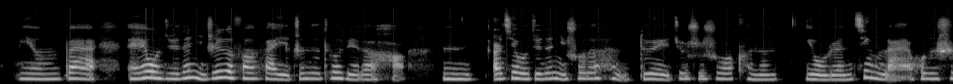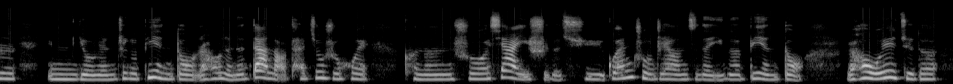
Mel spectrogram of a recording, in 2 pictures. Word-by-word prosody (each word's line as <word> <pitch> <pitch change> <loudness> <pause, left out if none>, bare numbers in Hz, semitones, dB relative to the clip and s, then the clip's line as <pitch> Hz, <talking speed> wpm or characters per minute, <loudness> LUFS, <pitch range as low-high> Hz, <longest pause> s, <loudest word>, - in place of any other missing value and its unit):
明 250 0 -2
白。 265 -1 +3 0.3
诶， 265 +3 +4
我 295 -2 +7
觉 255 -2 -2
得 295 +2 +3
你 290 -6 +1
这 285 +6 +2
个 310 -1 +6
方 275 -2 +2
法 260 -3 +2
也 225 -2 +1
真 260 +4 -3
的 260 - -3
特 285 0 +1
别 230 -4 -1
地 225 0 -1
好。 - - -4 0.3
嗯， 245 -2 -1 0.2
而 250 - +5
且 280 +2 +3
我 255 -1 +2
觉 250 0 -1
得 260 - -1
你 270 -3 -1
说 275 +2 -3
得 270 +1 -1
很 270 -5 -6
对， 245 -3 0
就 265 +3 -6
是 275 +1 -2
说 260 -1 -3
可 260 0 -8
能 225 0 -4 0.3
有 230 -4 +2
人 220 +1 -1
进 310 +5 +3
来， - - 0
或 - - -4
者 260 0 -2
是， 260 0 +2 0.3
嗯， 235 -1 -2
有 225 -1 +2
人 220 +1 -2
这 270 +3 -3
个 255 -1 -2
变 285 -2 +2
动。 230 -3 0
然 - - -2
后 265 +1 -2
人 235 -6 -1
的 225 +1 -2
大 310 +4 +7
脑， 275 - -1
它 270 - -5
就 300 +3 -1
是 275 -3 -3
会， 250 -1 -5 0.3
可 255 - -7
能 230 0 -2
说 250 0 -2
下 290 +2 +5
意 245 - -3
识 - - -1
地 215 - -8
去 235 0 -2
关 280 +7 +1
注 285 -6 -2
这 245 0 -5
样 230 -1 -2
子 235 -1 -3
的 225 -2 -3
一 210 0 -6
个 225 -1 -3
变 245 -3 -3
动。 225 -1 -1 0.4
然 - - -1
后 290 0 +8
我 260 +1 +5
也 315 +1 +5
觉 270 -4 -1
得， 245 0 -3
255 Hz, 260 characters per minute, -26 LUFS, 235-275 Hz, 0.4 s, 后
